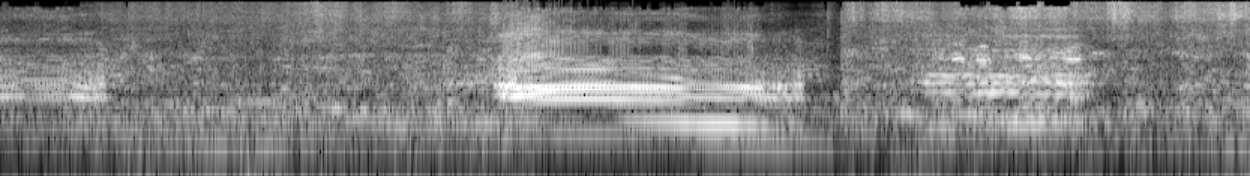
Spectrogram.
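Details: Cows with calves at Ambari market (Amabari haat) in Dinajpur, Bangladesh: a loud, drawn-out harmonic moo swelling around the middle, with shorter lowing calls before and after and a faint market bustle behind.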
